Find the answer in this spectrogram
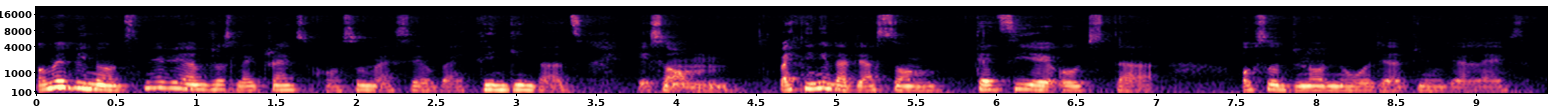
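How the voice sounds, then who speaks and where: A woman's very deep, low voice with a dark, mellow tone, ordinary pitch variation and a fairly quick pace. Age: 30s. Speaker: vlogger. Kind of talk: personal vlog monologue. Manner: laughs often while talking.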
